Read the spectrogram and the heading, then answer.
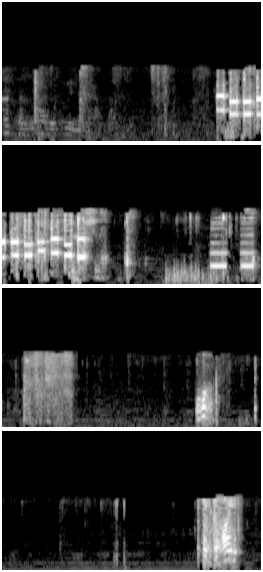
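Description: A rapid run of telephone keypad dialing tones sounds clear, followed by clicks, handling noise and a few short, frequent busy-signal tone bursts, with quiet gaps between.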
